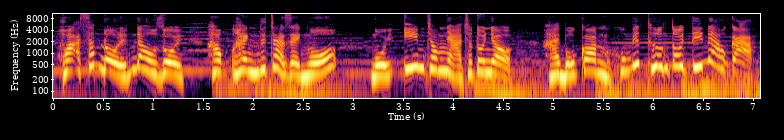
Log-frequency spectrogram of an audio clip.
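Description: A bossy, superstitious cartoon shopkeeper mom who scolds and dramatizes everything. Her very high voice swoops up and down a lot. Music plays softly underneath. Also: very animated, brisk. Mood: scolding. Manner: scolding and melodramatic. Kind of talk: cartoon voice acting.

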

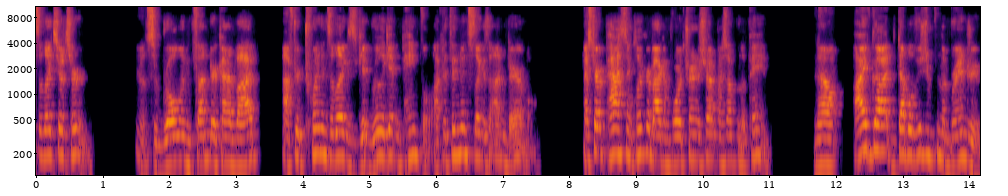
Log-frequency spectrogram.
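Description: A man with a high, gravelly voice tells his story in an interview, building it up with repeated phrases and punchy lists. His tone is dark and mellow, and the room around him echoes. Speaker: podcast guest.

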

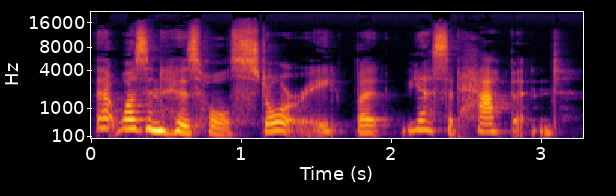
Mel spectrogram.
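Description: A woman's voice: mid-range voice, expressive, unhurried, slightly rough. A woman guest speaking thoughtfully in an interview, laughing often while she tells a personal story.

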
